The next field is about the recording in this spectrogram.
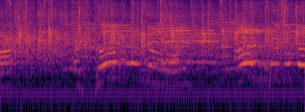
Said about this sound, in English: Clap your hands and do what? And make a what? A double noise unto the Lord.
